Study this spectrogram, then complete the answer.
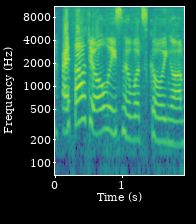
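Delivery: usual speaking voice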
